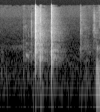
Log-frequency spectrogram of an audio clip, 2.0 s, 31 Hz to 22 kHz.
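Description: Plastic cover flaps of a Salus RT500RF wireless thermostat snapping shut: two sharp clicks about a third of a second apart, a little under a second in.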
